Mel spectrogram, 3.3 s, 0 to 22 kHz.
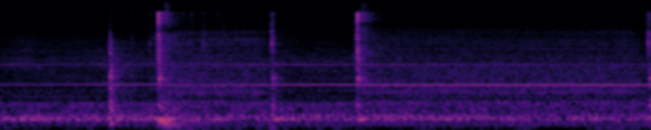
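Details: Lincoln Weld-Pak 140HD MIG welder after fixing feed failure from a misaligned spool-mode switch: faint steady motor whine with occasional light clicks; wire feed smooth and even, nothing dragging or slipping.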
